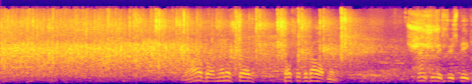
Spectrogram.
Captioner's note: some Applause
